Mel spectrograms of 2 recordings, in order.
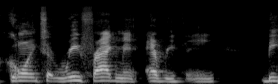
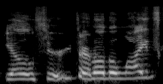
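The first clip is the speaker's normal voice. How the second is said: high-pitched call without real volume; mock yell; 9 semitones higher than usual. Freezing speaker calling Siri from a dark bedroom, mock yell. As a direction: imitate calling out to a voice assistant, pitched well up. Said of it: "I'm trying to yell".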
